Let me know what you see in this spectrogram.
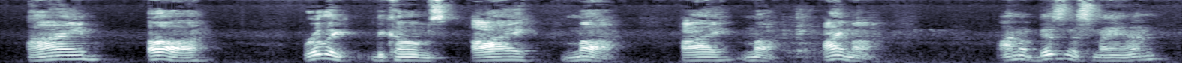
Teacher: the word a is reduced to uh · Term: reductions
